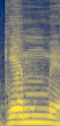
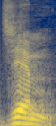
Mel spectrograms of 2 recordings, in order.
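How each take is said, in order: First: The word begins with a hard g sound. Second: The word begins with a j sound. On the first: The speaker calls it wrong. "இது நமக்கு தெரியாம இருந்தா first time வந்தா நம்ம gem என்று சொல்லுவோம்" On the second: The speaker calls it right. "this is J"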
